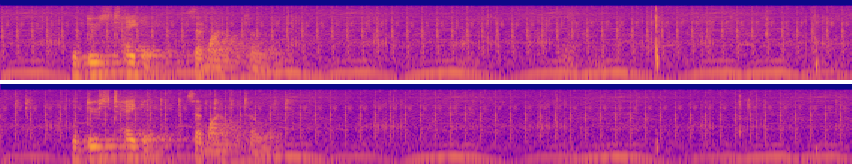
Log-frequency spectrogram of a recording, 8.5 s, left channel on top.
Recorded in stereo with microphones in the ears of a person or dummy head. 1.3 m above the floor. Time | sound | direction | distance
0.7 | a man speaking | 30° right (ahead or behind) | 3.5 m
